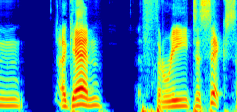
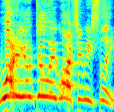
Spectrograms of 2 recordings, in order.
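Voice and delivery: put-on livid screaming, very high and shrill; 4 dB louder than usual. Retelling yelling at the person sharing their room, retelling a livid scream. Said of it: "I'm like screaming at him. I'm livid".

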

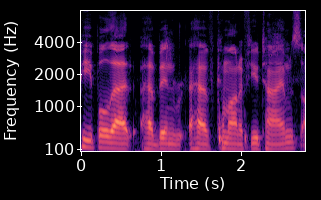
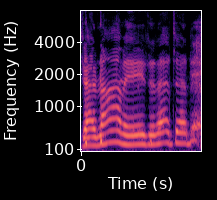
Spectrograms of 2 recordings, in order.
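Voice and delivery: put-on small child voice, higher; 10 semitones higher than usual. Showing the voice they use for Maisie: little kid voice. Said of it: "like that?".

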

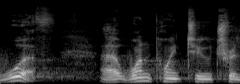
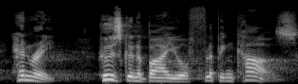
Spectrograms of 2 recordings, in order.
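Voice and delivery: put-on, very sharp, curt delivery; 4 semitones higher, 5 dB louder than usual. Retelling a union boss's answer to Henry at Ford, imitating a very sharp reply. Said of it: "Walter replied very sharply".

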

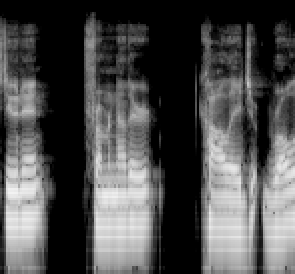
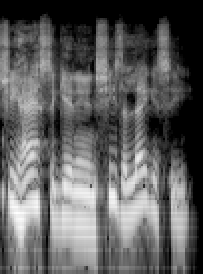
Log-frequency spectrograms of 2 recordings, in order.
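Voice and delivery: pitched-up Southern mother voice. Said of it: "Do that again?".

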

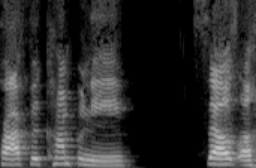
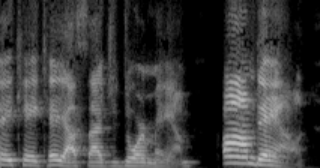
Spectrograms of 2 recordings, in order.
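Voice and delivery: usual speaking voice

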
